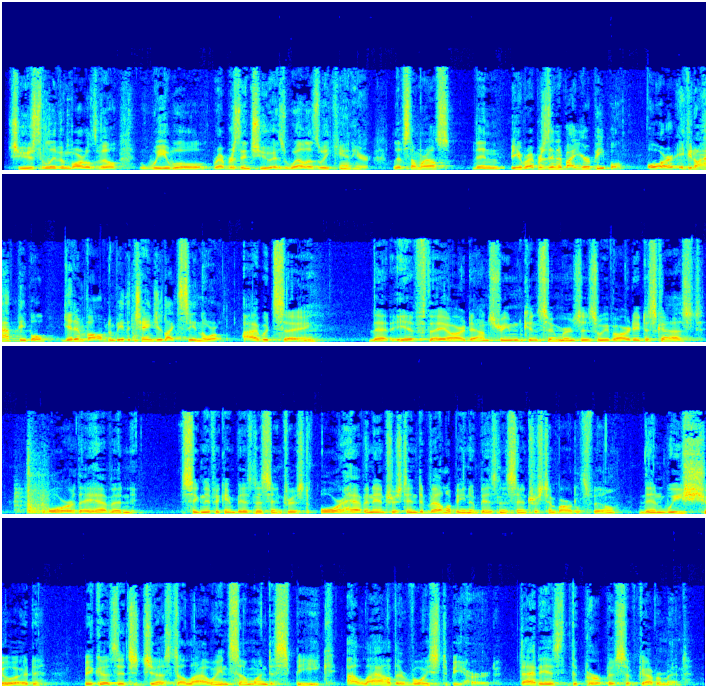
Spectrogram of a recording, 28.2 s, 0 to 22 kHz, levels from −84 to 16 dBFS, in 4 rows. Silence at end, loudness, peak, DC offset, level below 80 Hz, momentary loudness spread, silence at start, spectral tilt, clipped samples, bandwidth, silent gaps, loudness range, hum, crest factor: 0.15 s; -15 LUFS; 0 dBFS; under 0.1%; -62 dBFS; 7 LU; 0.05 s; -2.5 dB/octave; under 0.1%; 14 kHz; none; 2 LU; none; 14 dB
